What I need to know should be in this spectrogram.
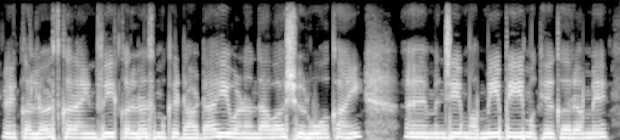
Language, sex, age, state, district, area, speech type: Sindhi, female, 18-30, Gujarat, Kutch, urban, spontaneous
